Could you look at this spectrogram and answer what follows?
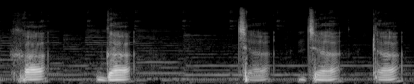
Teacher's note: जिन वर्णों के उच्चारण में मुख से निकलने वाली श्वास की मात्रा अधिक होती है, महाप्राण कहलाते हैं।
